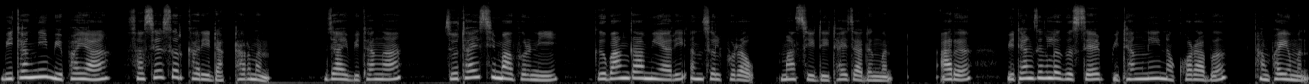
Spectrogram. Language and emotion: Bodo, neutral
